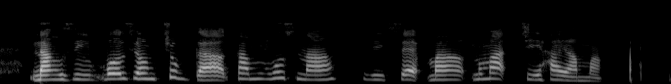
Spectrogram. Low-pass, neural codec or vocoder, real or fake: 7.2 kHz; codec, 16 kHz, 8 kbps, FunCodec, trained on Chinese and English, 25 frames a second; fake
